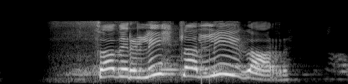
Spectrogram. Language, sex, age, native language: Icelandic, male, 10, Icelandic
